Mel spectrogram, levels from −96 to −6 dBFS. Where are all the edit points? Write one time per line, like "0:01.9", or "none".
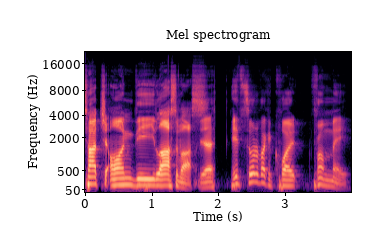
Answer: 0:02.0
